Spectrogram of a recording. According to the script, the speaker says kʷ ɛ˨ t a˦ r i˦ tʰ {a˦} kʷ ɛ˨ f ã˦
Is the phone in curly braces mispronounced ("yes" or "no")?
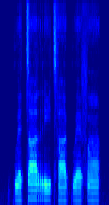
yes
